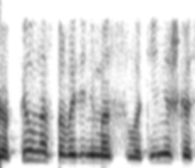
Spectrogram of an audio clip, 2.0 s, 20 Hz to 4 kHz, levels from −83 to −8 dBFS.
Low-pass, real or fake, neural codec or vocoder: 3.6 kHz; real; none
